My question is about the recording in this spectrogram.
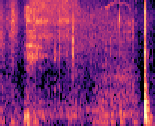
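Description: Faint rustling and handling noise as the camera is moved around, with one sharp click near the end.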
